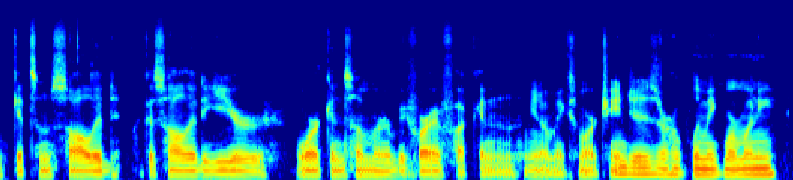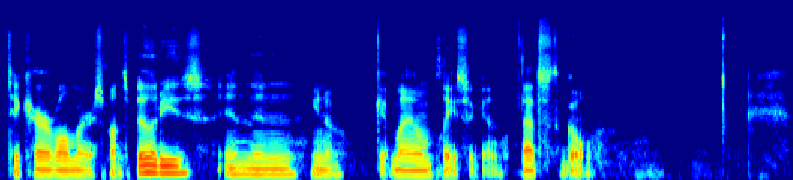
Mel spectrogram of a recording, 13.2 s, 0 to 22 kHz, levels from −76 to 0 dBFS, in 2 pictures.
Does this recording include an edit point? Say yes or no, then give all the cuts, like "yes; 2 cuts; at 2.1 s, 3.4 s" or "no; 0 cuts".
yes; 5 cuts; at 1.1 s, 2.4 s, 6.6 s, 9.7 s, 10.8 s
